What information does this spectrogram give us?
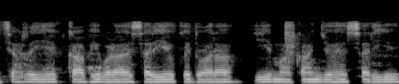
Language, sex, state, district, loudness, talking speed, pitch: Hindi, male, Uttar Pradesh, Budaun, -21 LUFS, 225 wpm, 115 Hz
